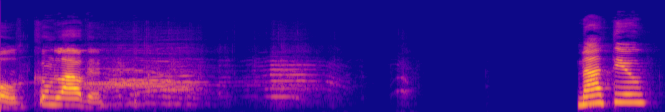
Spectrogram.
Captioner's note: attendees cheering and clapping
